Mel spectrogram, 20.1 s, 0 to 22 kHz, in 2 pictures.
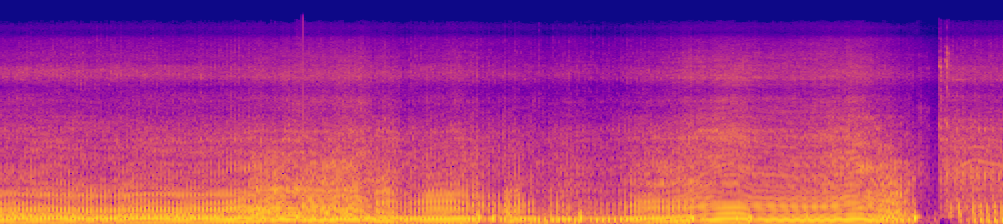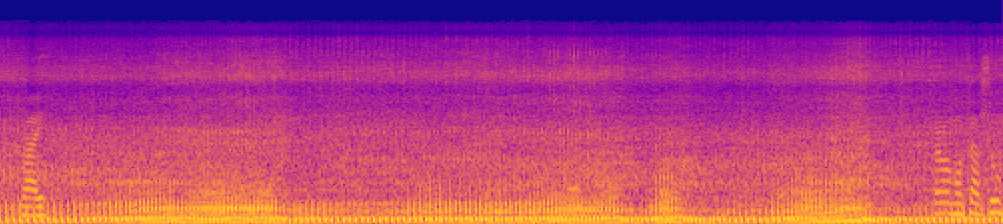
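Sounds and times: motorcycle engine idling: 0.0 - 20.0.

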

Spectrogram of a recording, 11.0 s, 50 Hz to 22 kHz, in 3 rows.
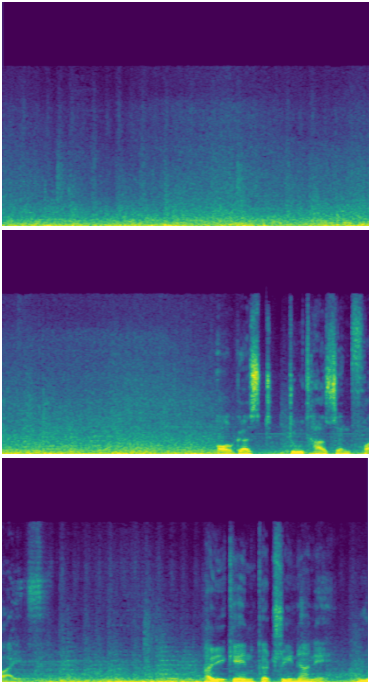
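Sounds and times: hurricane wind and rain: 0.0 - 11.0.

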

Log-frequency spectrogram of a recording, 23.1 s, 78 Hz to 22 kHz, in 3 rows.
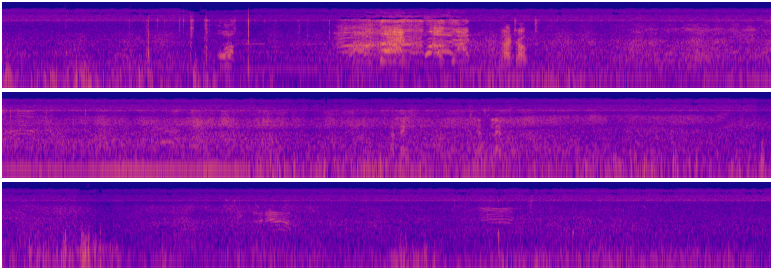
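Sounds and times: steady low hum: 0.0 - 23.0
wind rumbling on microphone: 0.0 - 23.0
distant voices calling: 2.1 - 9.9.

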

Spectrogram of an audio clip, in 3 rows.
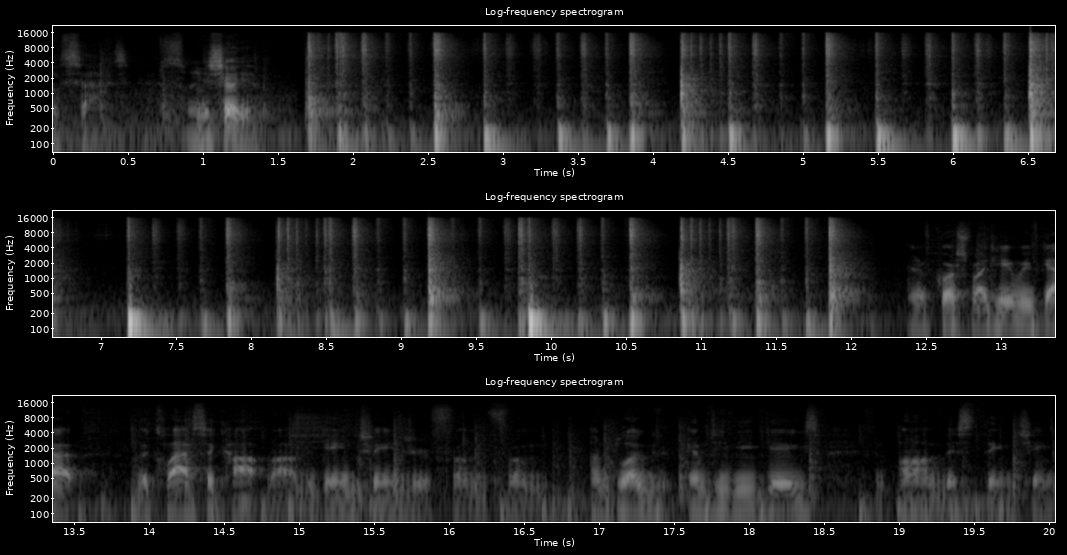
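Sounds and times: cajon bass accents: 1.0 - 18.2
cajon snare-like strokes: 1.6 - 12.2, 12.8 - 18.4
quick brush strokes: 1.7 - 12.1.

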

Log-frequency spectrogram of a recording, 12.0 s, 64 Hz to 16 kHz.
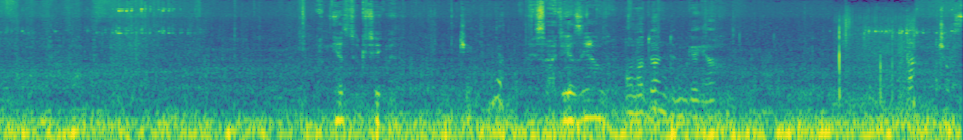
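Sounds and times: car driving slowly: 0.0 - 12.0.

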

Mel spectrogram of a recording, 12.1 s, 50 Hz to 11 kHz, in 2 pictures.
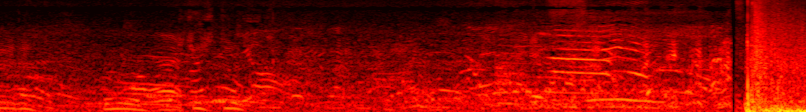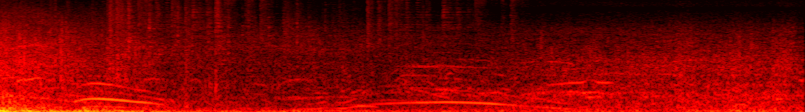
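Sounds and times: deep explosion boom rumbling: 5.6 - 10.1.

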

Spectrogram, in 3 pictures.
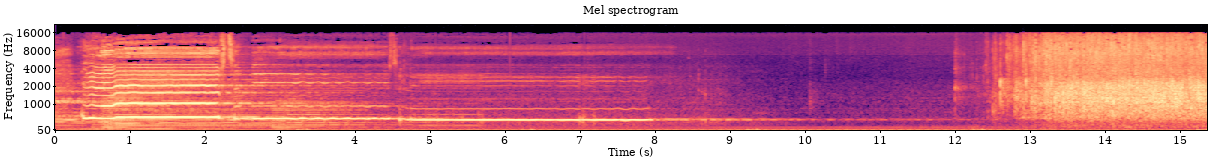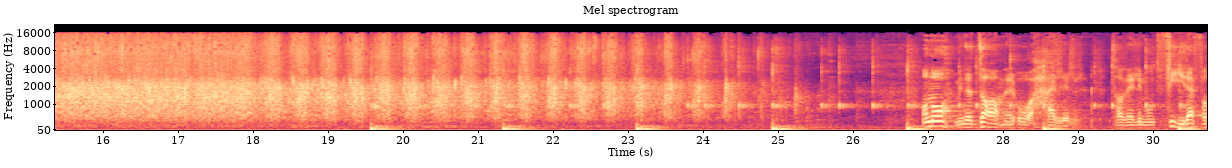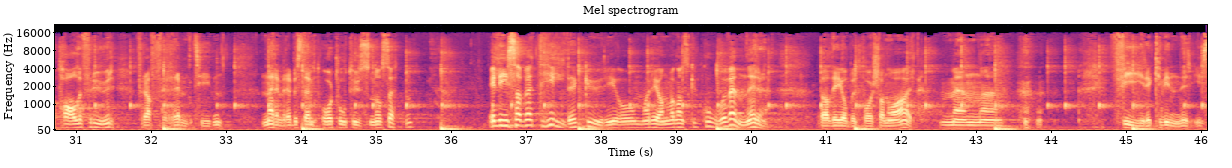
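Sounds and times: woman singing a long note: 0.0 - 9.6
audience applauding: 12.2 - 25.5.

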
